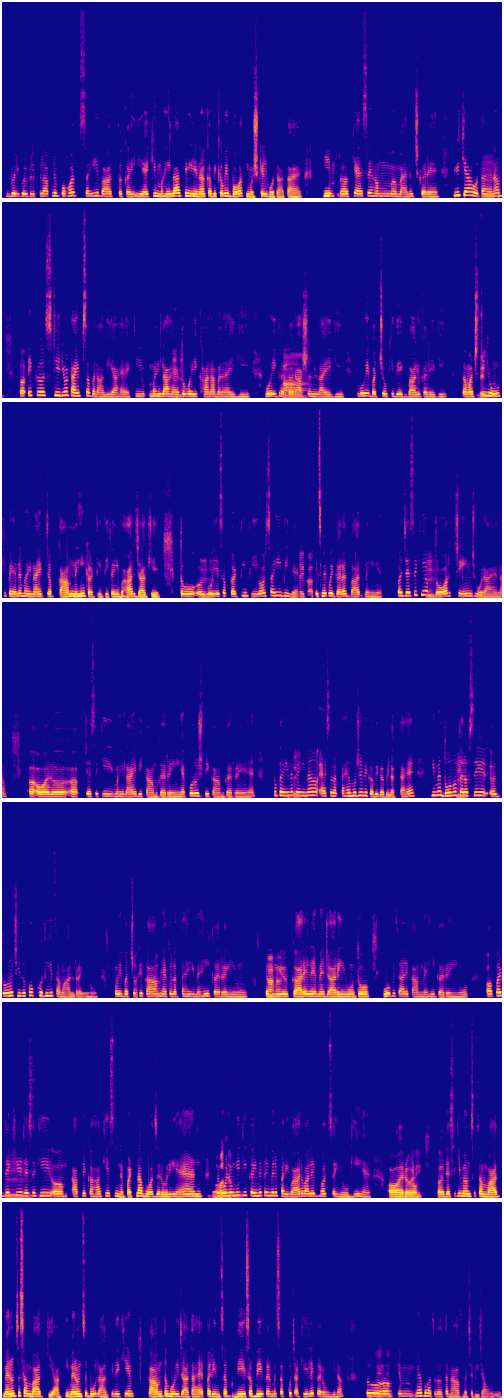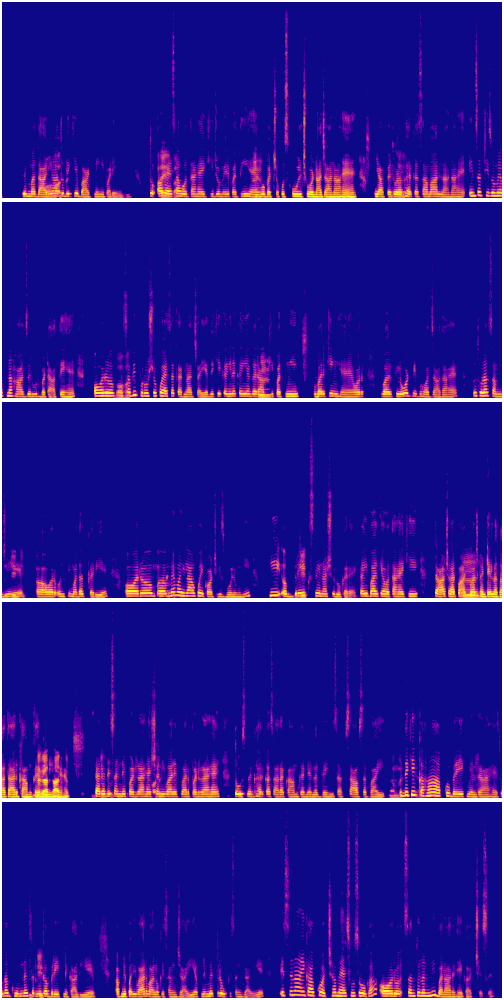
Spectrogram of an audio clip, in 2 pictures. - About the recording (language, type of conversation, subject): Hindi, podcast, आप अपने करियर में काम और निजी जीवन के बीच संतुलन कैसे बनाए रखते हैं?
- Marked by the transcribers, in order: in English: "मैनेज"; in English: "स्टीरियोटाइप"; in English: "चेंज"; in English: "एंड"; in English: "वर्किंग"; in English: "वर्क लोड"; in English: "ब्रेक्स"; in English: "सैटर्डे, संडे"; in English: "ब्रेक"; in English: "ब्रेक"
